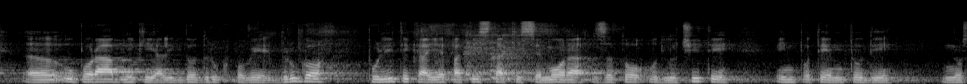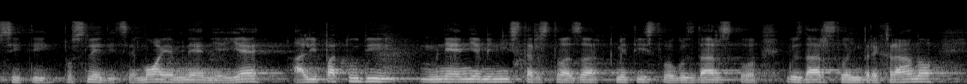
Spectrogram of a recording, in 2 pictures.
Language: Slovenian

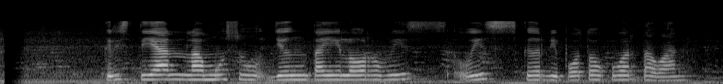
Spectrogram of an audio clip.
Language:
Sundanese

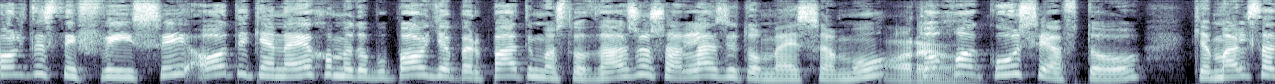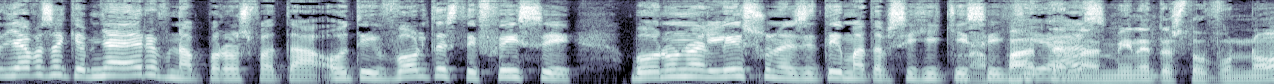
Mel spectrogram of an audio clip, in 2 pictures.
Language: Greek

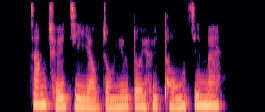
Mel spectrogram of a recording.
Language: Cantonese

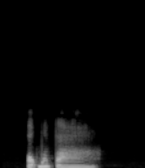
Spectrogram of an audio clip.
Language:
Cantonese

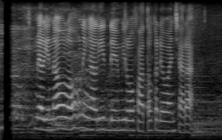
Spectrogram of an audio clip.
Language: Sundanese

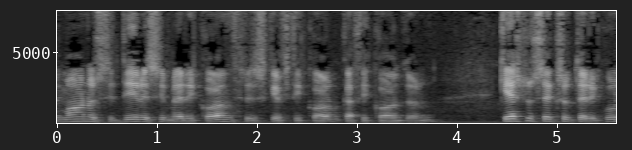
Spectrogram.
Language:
Greek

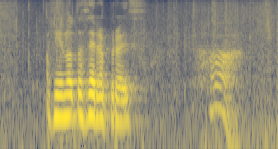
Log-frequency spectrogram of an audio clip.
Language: Icelandic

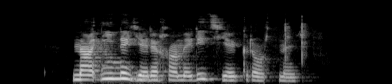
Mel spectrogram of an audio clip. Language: Armenian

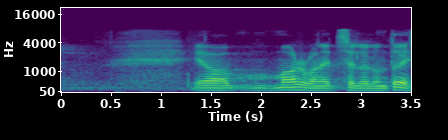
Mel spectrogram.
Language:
Estonian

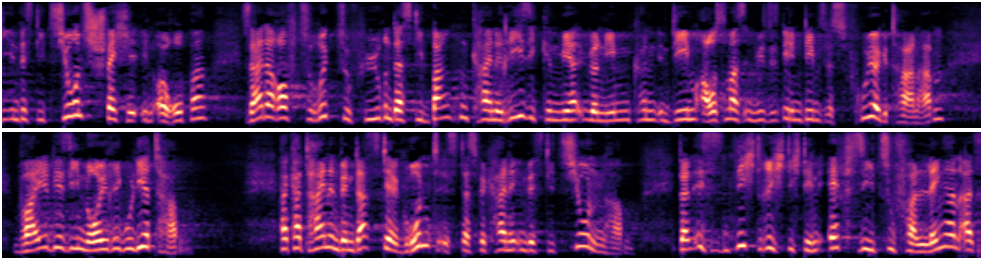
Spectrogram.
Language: German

